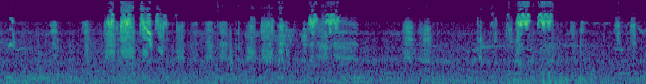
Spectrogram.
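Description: Thrushes calling: short, high chirps in scattered clusters, loudest about one and a half seconds in, around four seconds and again about six and a half seconds in.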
